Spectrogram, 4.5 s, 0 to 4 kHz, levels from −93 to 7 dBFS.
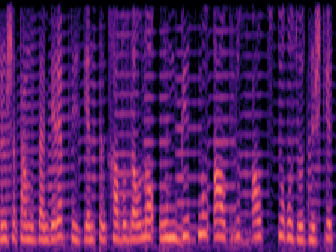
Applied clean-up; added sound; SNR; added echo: neural mask model RNNoise.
